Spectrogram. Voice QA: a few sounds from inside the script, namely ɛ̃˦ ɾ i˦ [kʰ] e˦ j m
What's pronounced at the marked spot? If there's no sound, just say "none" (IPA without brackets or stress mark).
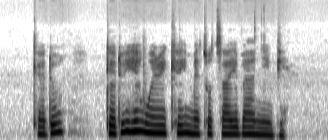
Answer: kʰ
